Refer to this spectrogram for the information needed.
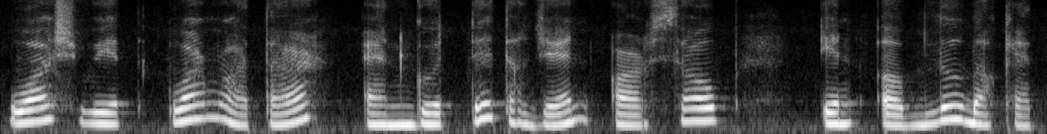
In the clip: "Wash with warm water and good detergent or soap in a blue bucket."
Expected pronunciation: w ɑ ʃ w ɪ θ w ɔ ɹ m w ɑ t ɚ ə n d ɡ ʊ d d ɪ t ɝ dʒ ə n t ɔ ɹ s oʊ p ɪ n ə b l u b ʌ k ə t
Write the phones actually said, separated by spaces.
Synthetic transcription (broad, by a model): w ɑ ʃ w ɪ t w ɔ ɹ m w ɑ t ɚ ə n ɡ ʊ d d ɪ t ɝ dʒ ə n t ɔ ɹ s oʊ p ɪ n ə b l u b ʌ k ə t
